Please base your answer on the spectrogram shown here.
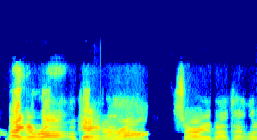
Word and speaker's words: Magna Ra: things over um to is it is it pronounced magna ray is that a magnet magnet raw okay sorry about that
